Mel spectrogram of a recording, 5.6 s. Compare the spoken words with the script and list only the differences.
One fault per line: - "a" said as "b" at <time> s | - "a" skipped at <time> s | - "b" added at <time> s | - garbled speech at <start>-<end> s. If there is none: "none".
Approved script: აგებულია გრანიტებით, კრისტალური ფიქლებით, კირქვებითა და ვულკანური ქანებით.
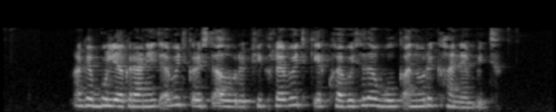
none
